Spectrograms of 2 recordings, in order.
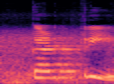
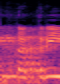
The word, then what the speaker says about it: कर्त्री: बच्चों कर्ता इसको आपको बोलने में प्रॉब्लम होगी, कतरी नहीं होगा, कर्त्री। क्या बोलेंगे? कर्त्री। आप लोग क्या बोलते हैं? कतरी। कतरी गलत होता है, कतरी का ये उच्चारण जो आप कर रहे हैं कतरी गलत है, आपको बोलना चाहिए कर्त्री।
